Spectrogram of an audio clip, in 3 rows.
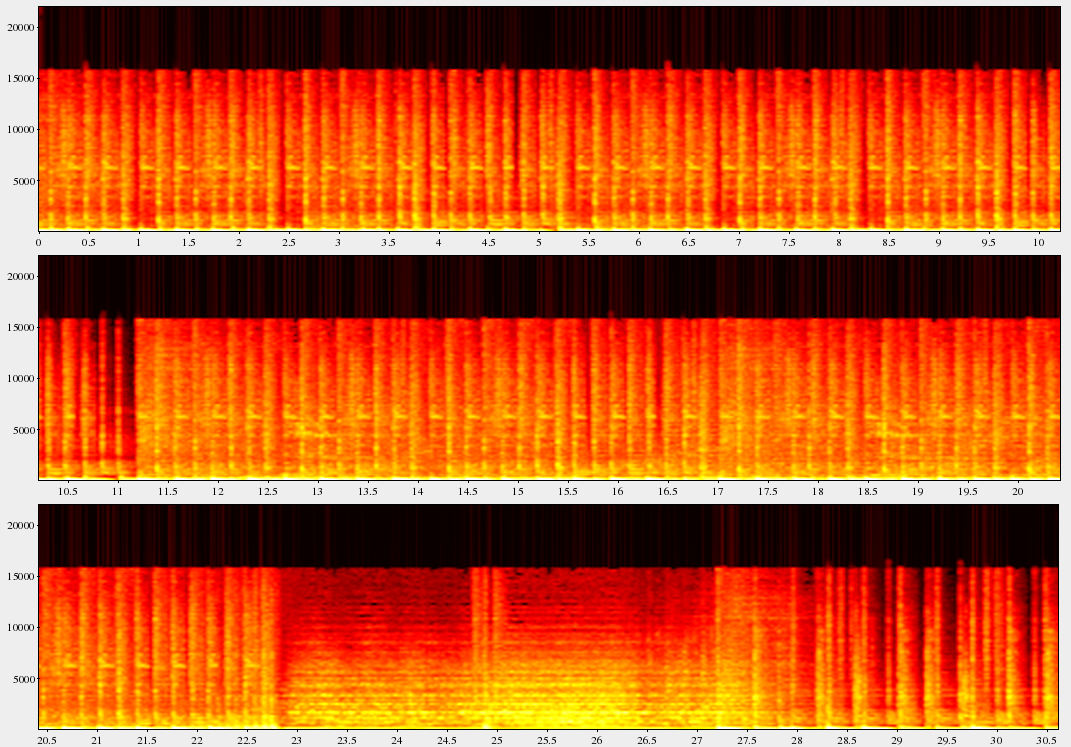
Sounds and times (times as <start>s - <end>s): Rhythm and blues: 0.0s - 30.6s.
